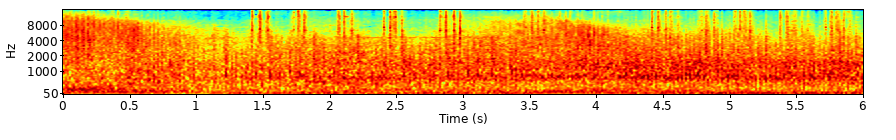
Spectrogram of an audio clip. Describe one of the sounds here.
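A flying craft whooshes past overhead.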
